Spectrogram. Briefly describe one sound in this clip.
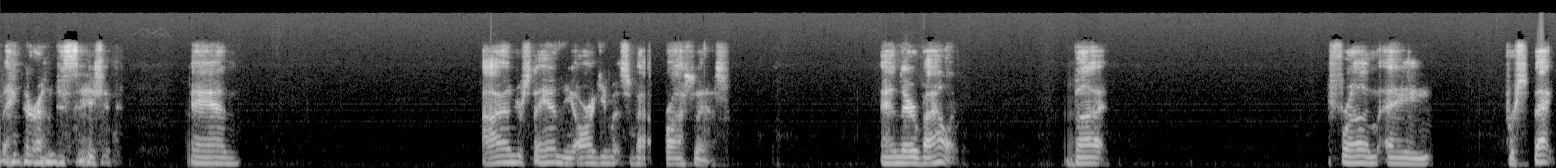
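A middle-aged man speaks calmly and close to the microphone, with pauses.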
